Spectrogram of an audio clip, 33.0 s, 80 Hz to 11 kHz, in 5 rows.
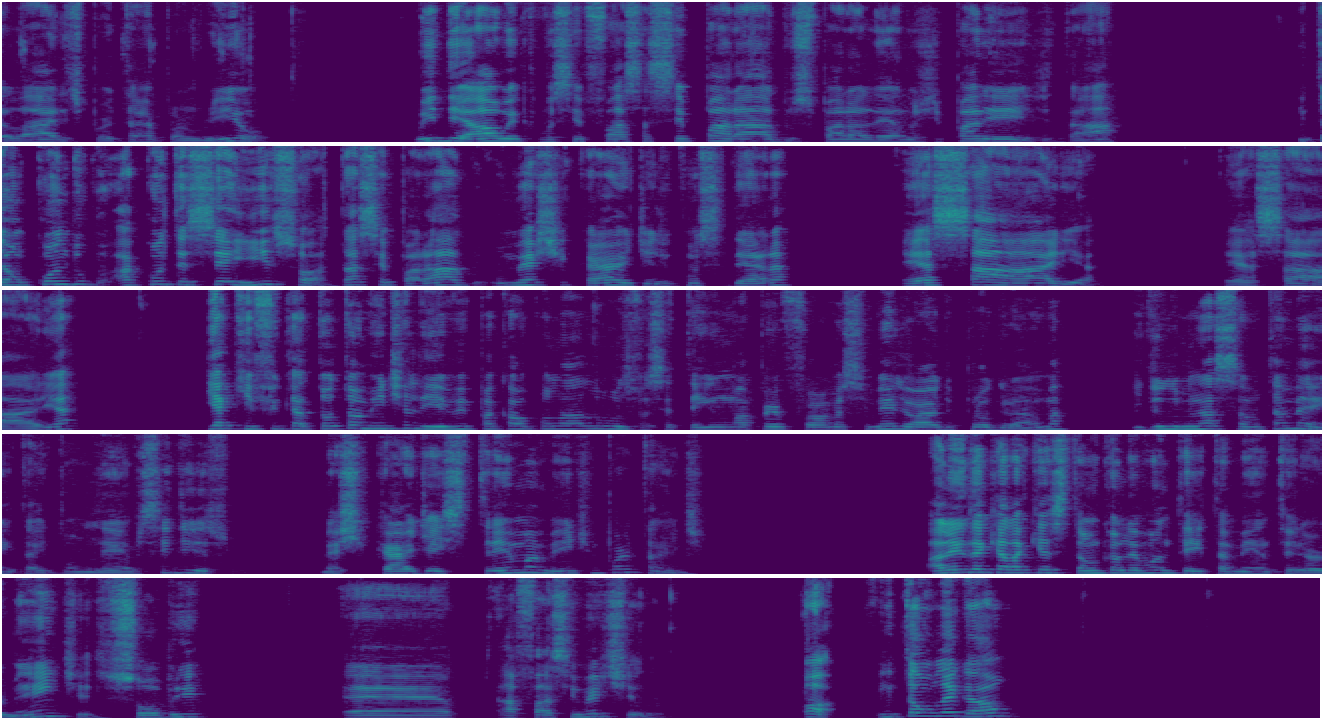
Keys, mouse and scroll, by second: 1.9 ctrl+click, 2.5-3.9 ctrl+drag, 3.6 ctrl+right click, 4.7 ctrl+click, 5.3 ctrl+click, 6.9-8.0 ctrl+drag, 9.2 ctrl+click, 10.2-11.9 ctrl+drag, 12.4-13.8 drag, 14.3-16.1 drag, 22.0 right click, 24.8 click, 29.5 click, 30.2 w, 30.8 click, 31.7 click.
